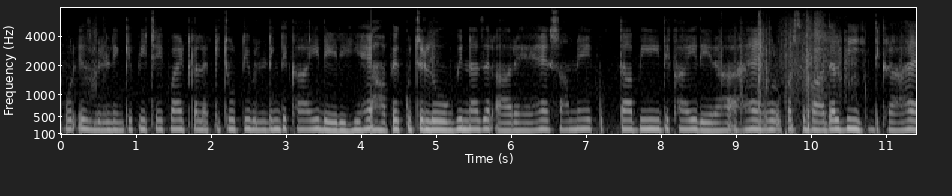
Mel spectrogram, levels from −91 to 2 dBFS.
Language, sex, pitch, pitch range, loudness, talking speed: Urdu, female, 205 Hz, 190-210 Hz, -39 LUFS, 210 wpm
